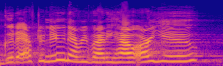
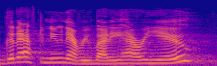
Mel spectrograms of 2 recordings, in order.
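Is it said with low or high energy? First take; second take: high; low. First: It is said with more energy and volume. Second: It is said with ordinary, lower energy.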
